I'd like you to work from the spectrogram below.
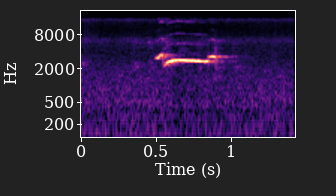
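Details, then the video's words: Oriental magpie-robin lure song, in the clear ngeplong style, meant to coax a caged bird into singing: one loud, pure whistle held level for under half a second, opened by a brief higher note, in quiet surroundings. "pancingan burung kacer ngeplong biar cepat mau bunyi dan gacor"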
